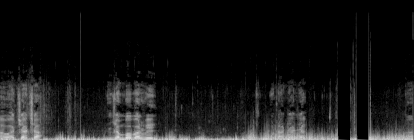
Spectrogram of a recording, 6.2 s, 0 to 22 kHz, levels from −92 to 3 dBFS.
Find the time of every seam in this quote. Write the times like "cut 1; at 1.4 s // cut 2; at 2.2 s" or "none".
cut 1; at 1.2 s // cut 2; at 3.7 s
